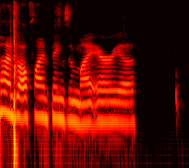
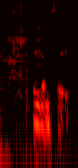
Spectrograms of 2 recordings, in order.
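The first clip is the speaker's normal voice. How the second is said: whispered aside; 4 semitones lower, 17 dB quieter than usual. Real, not acted. Aside while unboxing.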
